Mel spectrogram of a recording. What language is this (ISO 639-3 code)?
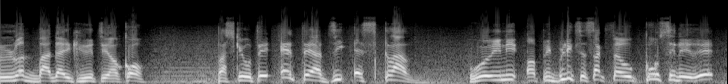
fra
